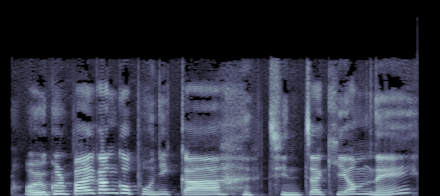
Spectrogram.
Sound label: laughter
